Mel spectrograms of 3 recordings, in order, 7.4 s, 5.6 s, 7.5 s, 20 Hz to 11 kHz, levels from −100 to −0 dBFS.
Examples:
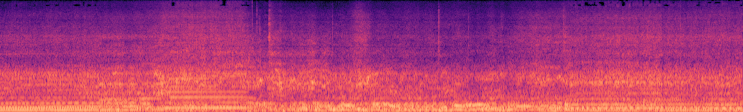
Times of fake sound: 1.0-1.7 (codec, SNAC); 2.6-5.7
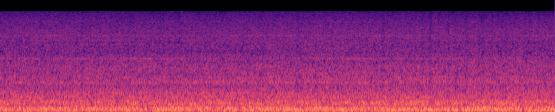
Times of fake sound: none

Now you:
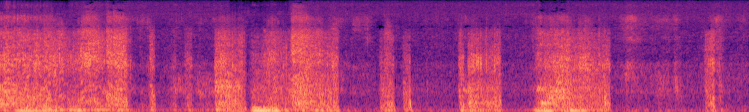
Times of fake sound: 0.0-0.7 (vocoder, WaveNeXt); 2.3-2.9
